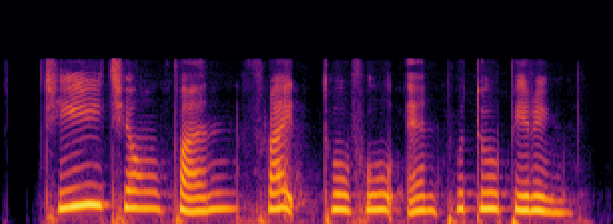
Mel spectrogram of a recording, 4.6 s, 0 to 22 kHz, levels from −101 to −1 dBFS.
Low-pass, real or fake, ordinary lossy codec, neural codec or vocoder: 7.2 kHz; fake; none; codec, 16 kHz, 4.8 kbps, FACodec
